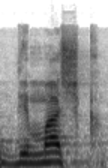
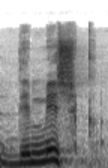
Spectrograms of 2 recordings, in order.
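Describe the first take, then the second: First: The first vowel is i, the second a. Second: The first and second vowels are both i. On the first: "मीम पे ज़बर के साथ बनेगा दिमश्क" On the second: "मीम के नीचे ज़ेर के साथ बनेगा दिमिश्क"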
